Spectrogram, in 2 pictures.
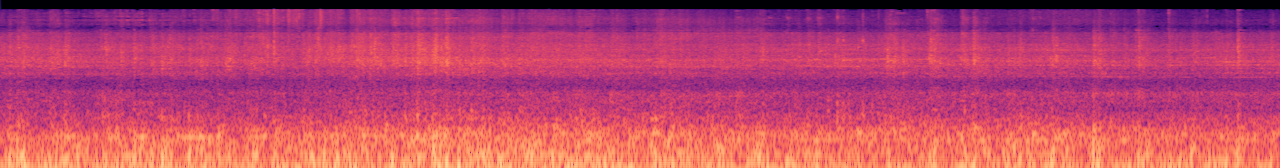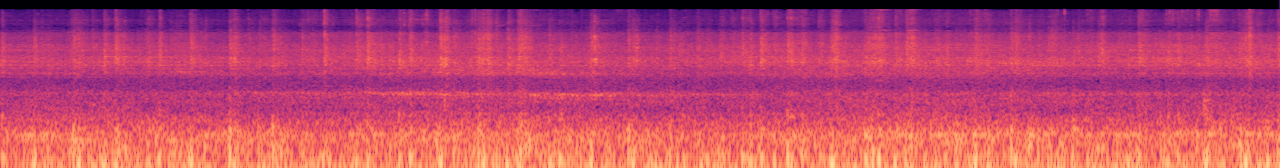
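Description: Passenger coaches of a departing express train rolling past close by, a steady rumble of wheels on the track. A faint thin tone rises over it for a few seconds past the middle.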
